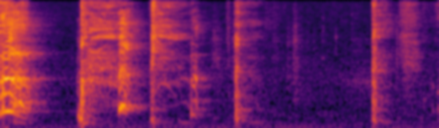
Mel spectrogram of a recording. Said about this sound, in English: A couple of moments pass, and almost on cue, … starts coughing.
